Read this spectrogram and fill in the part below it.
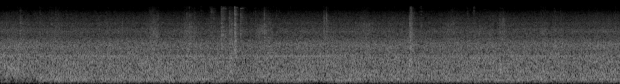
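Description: A loaded cart rolls out on metal rails with a low rumble.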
